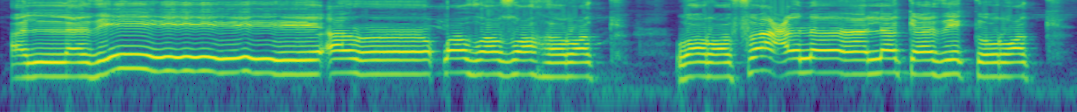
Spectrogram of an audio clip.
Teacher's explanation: کاف کو ساکن کر کے پڑھیں گے حالت وقف میں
